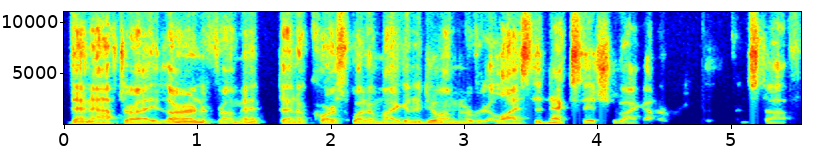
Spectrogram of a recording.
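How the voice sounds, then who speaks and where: Guest: man, very low voice, loud and earnest, dry close sound, explains with many fillers. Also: fast talker, no room sound. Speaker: theta healer guest. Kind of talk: casual spiritual interview talk.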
